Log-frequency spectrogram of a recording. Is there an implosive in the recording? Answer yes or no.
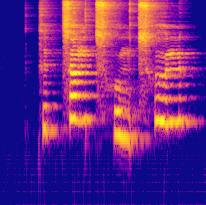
no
